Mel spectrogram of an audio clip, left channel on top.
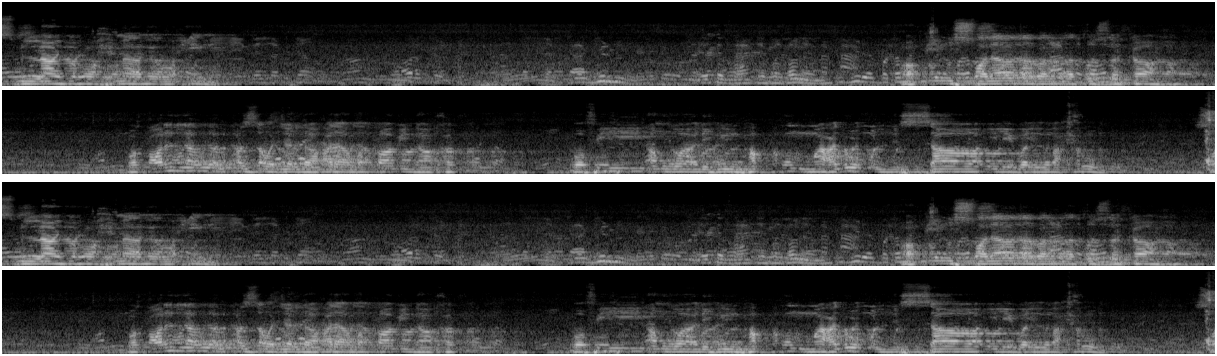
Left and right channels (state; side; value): normal; both; correlation 0.96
